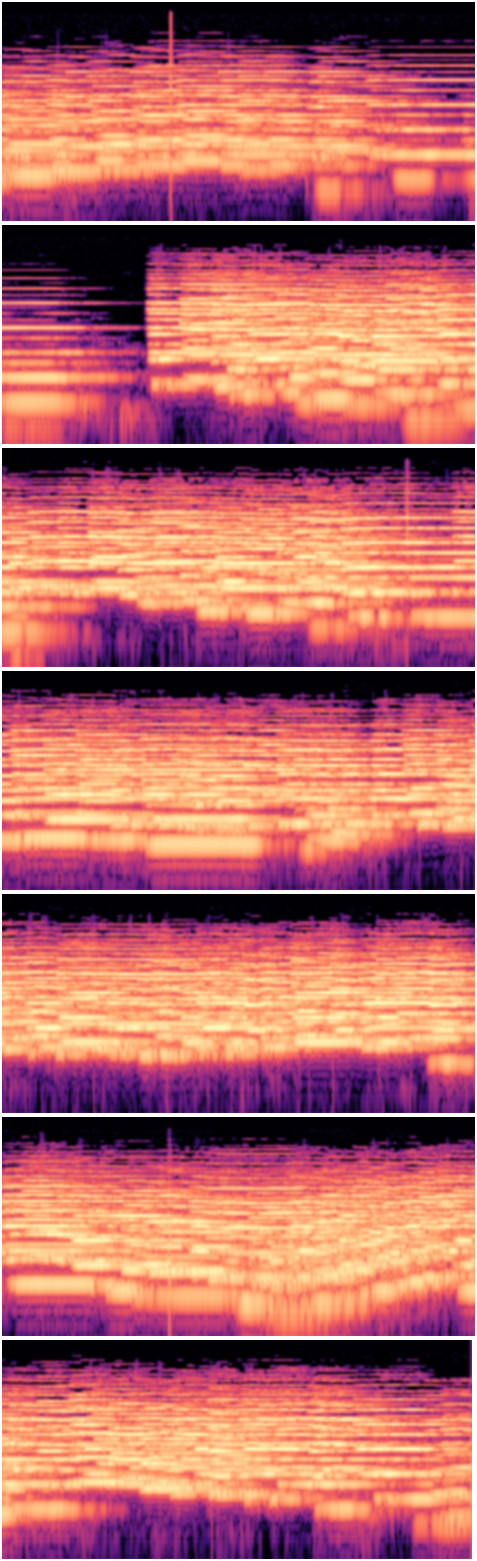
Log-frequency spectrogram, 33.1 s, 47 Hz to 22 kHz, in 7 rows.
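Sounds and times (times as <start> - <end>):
pipe organ playing chords: 0.0 - 33.0.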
